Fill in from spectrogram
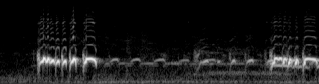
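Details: Local zebra dove calling, a sound used to lure other zebra doves into calling back: fluttering, trilled coos at a mid pitch open and close the phrase, joined by softer, drawn-out wavering coos in between.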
